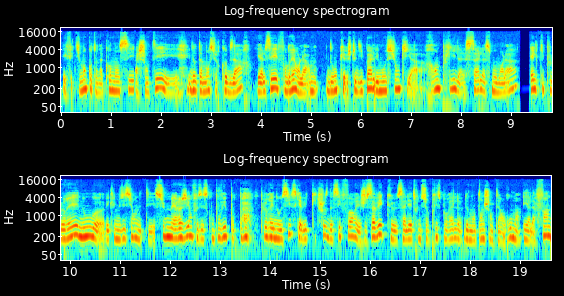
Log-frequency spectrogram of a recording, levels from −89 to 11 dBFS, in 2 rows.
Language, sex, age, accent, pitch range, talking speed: French, female, 30-49, French, 165-200 Hz, 245 wpm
